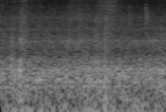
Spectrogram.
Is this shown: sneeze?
no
